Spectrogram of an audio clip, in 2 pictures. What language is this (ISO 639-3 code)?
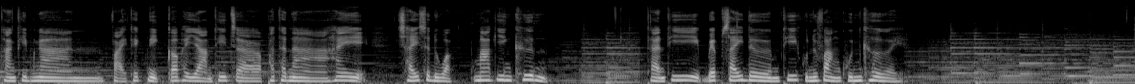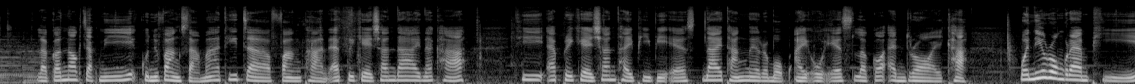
tha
